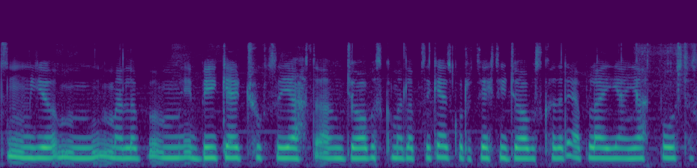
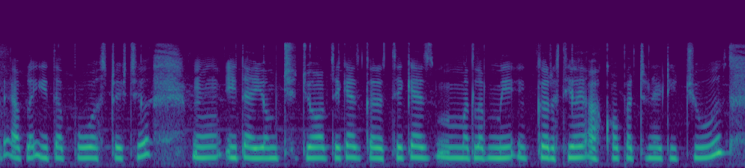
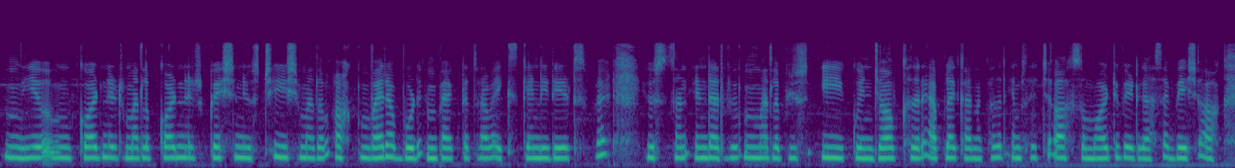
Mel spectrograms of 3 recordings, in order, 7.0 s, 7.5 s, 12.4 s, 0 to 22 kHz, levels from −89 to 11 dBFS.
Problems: low volume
